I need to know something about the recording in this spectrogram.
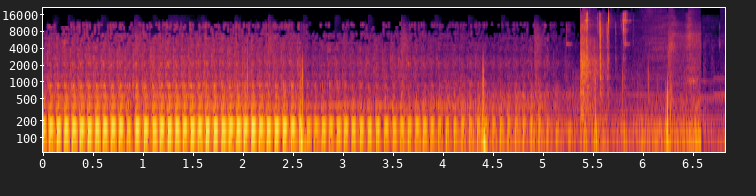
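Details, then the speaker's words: A 2008 Suzuki Satria FU 150 that sat three years without starting, first run after a full engine overhaul in 17 years (43 km on the fitted speedometer). It has an even, regular thumping idle of about three beats a second, with no knocks or misses, and runs smoothly. "Ya suaranya kita denger tadi ya, lumayan halus lah ya."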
